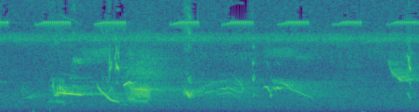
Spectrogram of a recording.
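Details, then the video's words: Grey parrot (Psittacus erithacus) giving a quick run of fairly faint whistled notes, some rising and some falling sharply, clustered early in the clip and then tapering off, with a steady thin high-pitched hiss behind. "Canto do Papagaio Cinza Africano Chamada de Pássaro"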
